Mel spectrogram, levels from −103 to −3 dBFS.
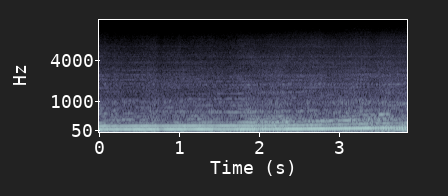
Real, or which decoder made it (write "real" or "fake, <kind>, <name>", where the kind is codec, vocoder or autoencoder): fake, autoencoder, DAC-VAE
